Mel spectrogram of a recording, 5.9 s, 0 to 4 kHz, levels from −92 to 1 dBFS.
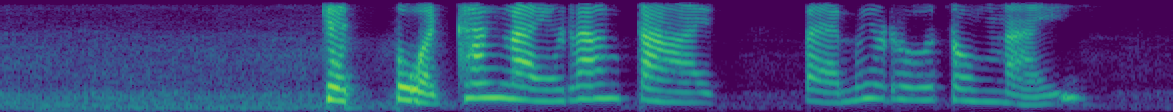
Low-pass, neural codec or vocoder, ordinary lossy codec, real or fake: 3.6 kHz; codec, 32 kHz, 1.9 kbps, SNAC; none; fake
